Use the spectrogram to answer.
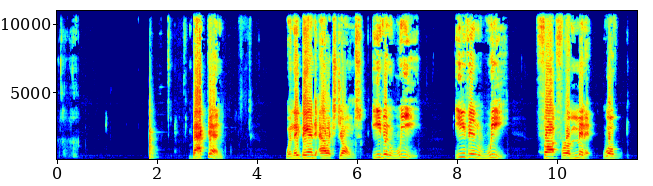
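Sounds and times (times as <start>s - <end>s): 
glass being set down: 1.9s - 2.1s
speech: 2.6s - 3.4s, 4.6s - 7.3s, 8.0s - 9.0s, 9.6s - 11.3s.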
